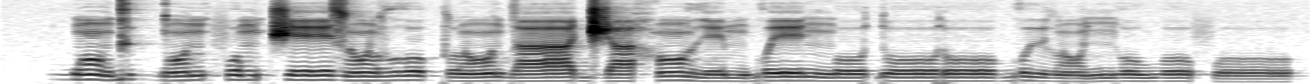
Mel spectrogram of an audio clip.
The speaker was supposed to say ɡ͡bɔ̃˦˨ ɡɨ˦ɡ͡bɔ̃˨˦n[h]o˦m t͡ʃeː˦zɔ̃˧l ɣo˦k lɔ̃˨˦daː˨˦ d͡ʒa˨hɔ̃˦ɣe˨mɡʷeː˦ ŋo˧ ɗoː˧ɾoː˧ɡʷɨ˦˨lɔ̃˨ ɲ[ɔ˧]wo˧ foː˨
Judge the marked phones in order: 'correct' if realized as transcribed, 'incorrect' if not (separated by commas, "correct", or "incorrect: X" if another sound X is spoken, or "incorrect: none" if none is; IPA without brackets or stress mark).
incorrect: f, incorrect: o˧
